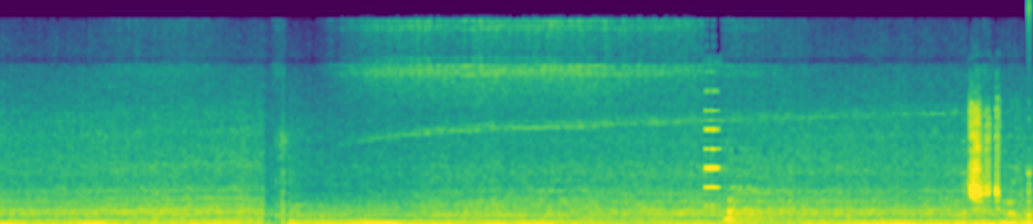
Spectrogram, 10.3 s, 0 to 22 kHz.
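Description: Engine of a car lapping a racing video game played on a PS5 with a DualSense Edge controller, a steady droning hum with rising and falling pitch and a gear-shift dip partway through, continuous and fairly loud.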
